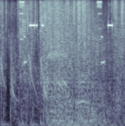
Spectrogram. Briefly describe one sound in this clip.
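Explosions boom and roar.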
